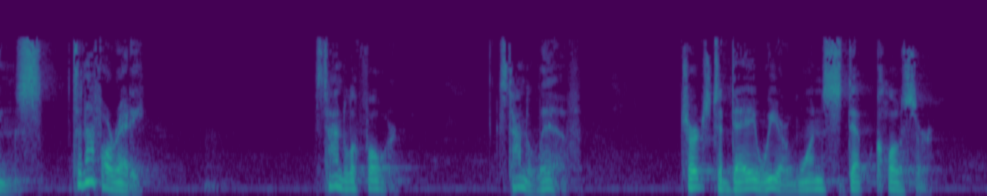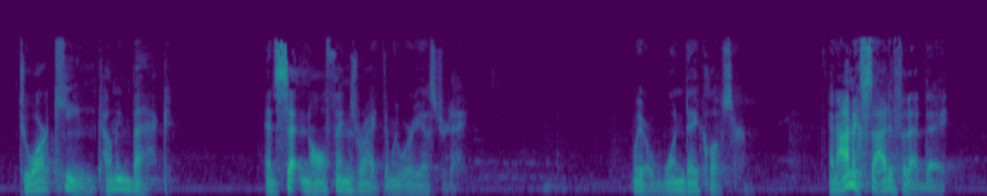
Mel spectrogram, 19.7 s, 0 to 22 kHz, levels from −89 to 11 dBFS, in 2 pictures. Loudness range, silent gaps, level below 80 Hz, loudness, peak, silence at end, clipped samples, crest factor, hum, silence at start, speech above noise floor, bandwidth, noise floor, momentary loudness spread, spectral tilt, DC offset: 10 LU; none; -76 dBFS; -41 LUFS; -12 dBFS; 0.4 s; under 0.1%; 30 dB; none; 0 s; 36 dB; 10.5 kHz; -76 dBFS; 19 LU; -4 dB/octave; under 0.1%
